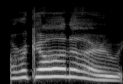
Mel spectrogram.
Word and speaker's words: oregano: um no emphasize um oregano yeah oregano oregano oregano orano oregano oregano yeah you yeah you you emphasize the second one as opposed to us sprits that um emphasiz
